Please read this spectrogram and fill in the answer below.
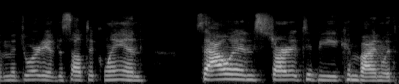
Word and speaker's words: Samhain: I think it's Samhain. Samhain. It's spelled Samhain when it's Samhain. Always confusing.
